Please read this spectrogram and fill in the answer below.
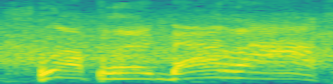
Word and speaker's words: La Primera: La Primera, Stephanie, the care. You need to roll your R's a little bit on that, man. La Primera.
